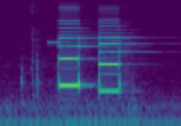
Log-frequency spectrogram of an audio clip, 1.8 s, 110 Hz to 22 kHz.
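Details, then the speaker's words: Hamilton T1 ventilator yellow alarm, meaning action is needed: two clear electronic beeps, the second slightly lower. "there's two different types of alarm you'll get there's a yellow alarm which means you need to do something they will beep"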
